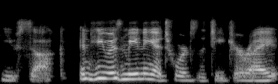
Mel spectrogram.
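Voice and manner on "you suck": muttering under breath, quieter. Retelling what Tommy said to the teacher: imitating muttering under breath. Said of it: "Tommy says under his breath".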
